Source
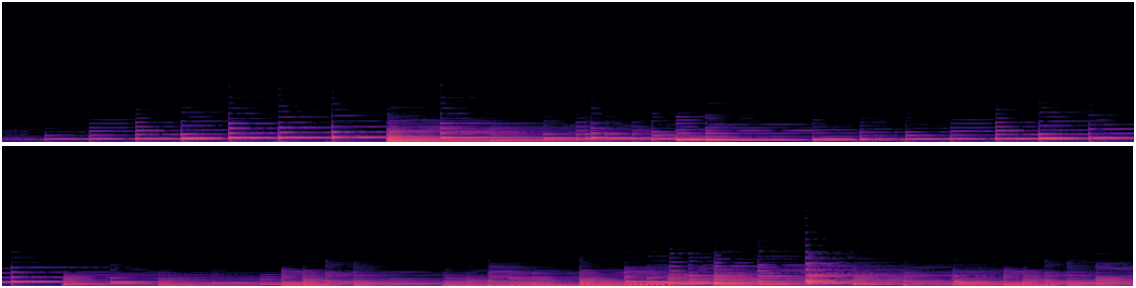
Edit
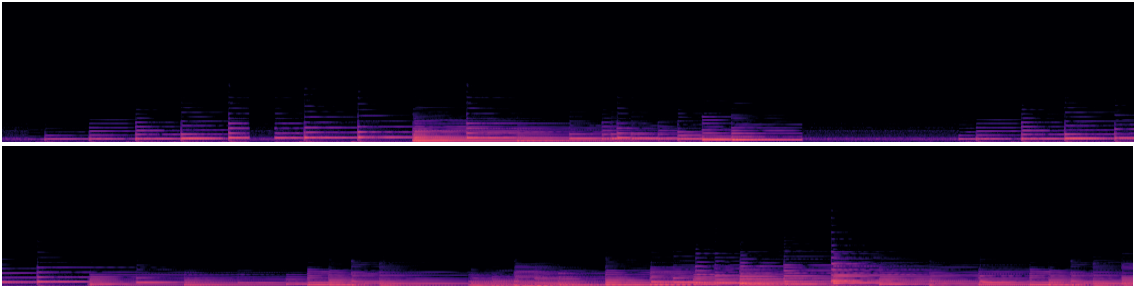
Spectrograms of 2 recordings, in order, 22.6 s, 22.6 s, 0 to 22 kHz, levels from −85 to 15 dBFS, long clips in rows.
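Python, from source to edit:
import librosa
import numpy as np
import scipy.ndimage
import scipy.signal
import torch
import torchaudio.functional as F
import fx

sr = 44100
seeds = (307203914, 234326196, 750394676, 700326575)

y = fx.edit(x, sr, fx.insert_room_tone(at_s=2.47, length_s=0.26),
    fx.room_tone_fill(start_s=7.74, length_s=1.57), tone=tone)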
